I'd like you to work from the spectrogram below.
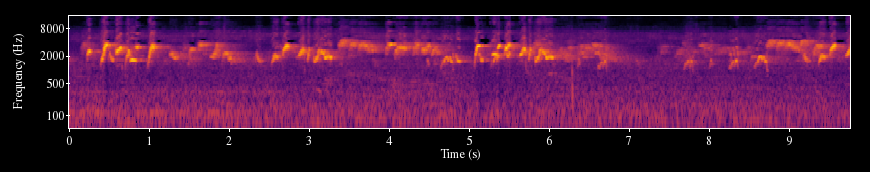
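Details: Red-whiskered bulbul singing a competitive fighting song for training: a run of lively whistled, slurred phrases repeated with short gaps, sharp clicks scattered throughout.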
